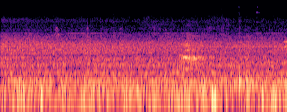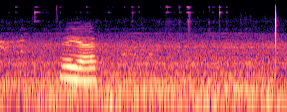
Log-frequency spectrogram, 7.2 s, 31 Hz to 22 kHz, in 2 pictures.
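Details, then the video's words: Six-year-old adopted male house cat that comes when called, answering his owner with a short falling meow about four seconds in, with the owner's voice calling him before it and low background hum. "Cat comes when called 10X"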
